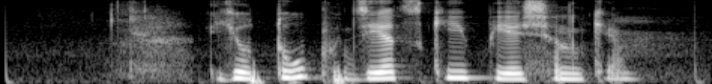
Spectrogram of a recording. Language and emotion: Russian, neutral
